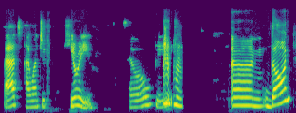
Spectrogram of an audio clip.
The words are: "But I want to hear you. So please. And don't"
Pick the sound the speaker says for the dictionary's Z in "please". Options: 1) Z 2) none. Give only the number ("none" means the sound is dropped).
2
